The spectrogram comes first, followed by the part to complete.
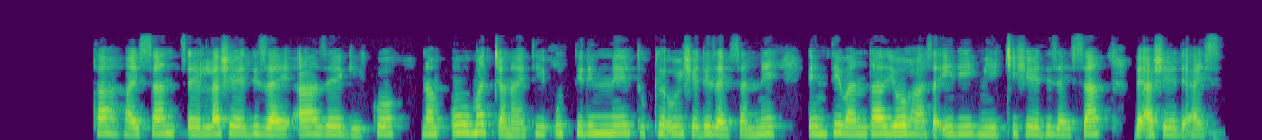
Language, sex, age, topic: Gamo, female, 25-35, government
